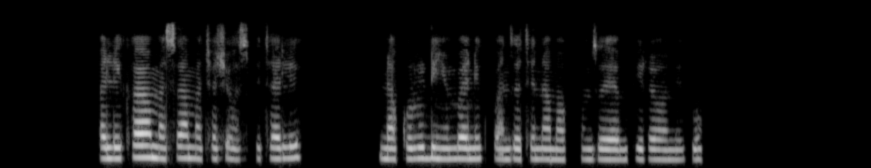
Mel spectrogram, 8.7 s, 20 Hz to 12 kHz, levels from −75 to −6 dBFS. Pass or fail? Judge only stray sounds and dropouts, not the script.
pass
